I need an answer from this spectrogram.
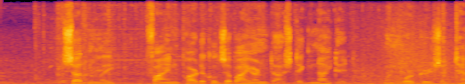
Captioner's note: sound of explosion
